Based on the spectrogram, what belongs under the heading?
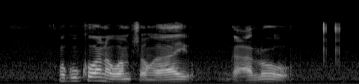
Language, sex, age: Xhosa, male, 38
